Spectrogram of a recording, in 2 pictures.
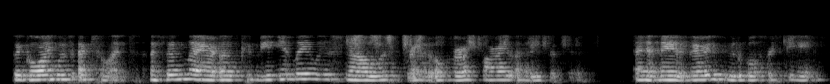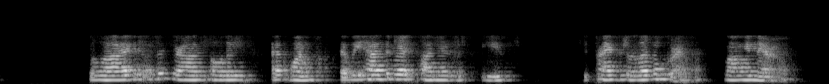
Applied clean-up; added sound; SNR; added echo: neural mask model DeepFilterNet 3.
